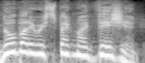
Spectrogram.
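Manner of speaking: high mock yell of protest; imitated yelling. Director protests to Greg about his vision, yelling. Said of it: "he's yelling at Greg".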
